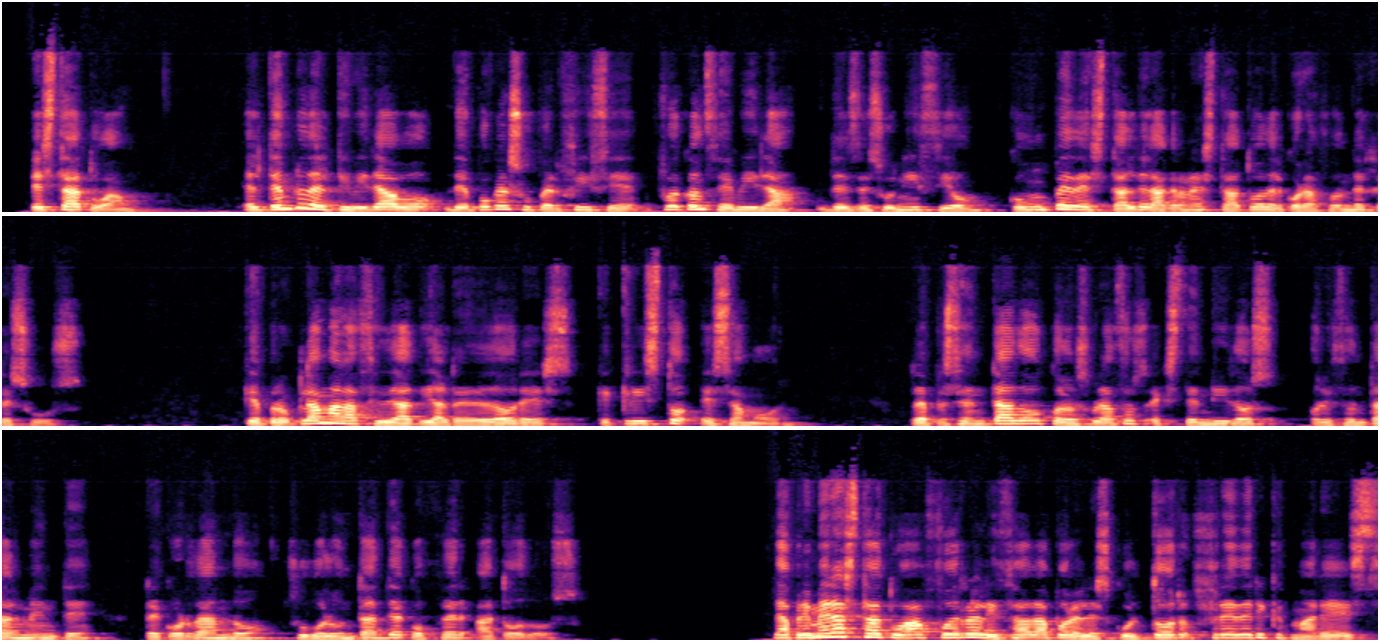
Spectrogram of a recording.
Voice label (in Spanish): Audio Espanol; TIBIDABO; audioguias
